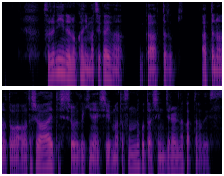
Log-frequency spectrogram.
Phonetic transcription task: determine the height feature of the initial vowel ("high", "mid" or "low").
mid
